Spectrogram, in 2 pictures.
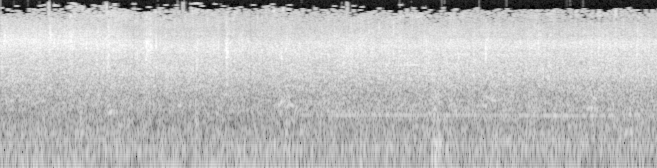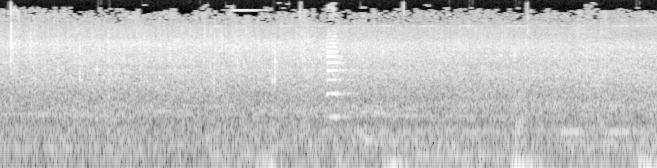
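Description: Street traffic on a slush-covered road: car tyres running through wet snow and engines passing, a steady wash of noise. A short car horn toot sounds about ten seconds in.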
